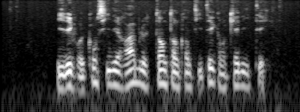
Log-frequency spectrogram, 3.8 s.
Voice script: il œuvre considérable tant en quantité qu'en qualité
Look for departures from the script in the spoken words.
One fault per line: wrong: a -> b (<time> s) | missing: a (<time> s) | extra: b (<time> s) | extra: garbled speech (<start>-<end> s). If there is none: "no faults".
no faults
